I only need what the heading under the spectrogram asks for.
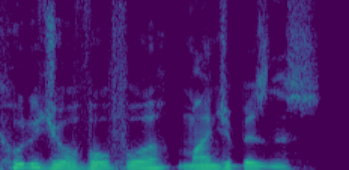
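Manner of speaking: ordinary talk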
